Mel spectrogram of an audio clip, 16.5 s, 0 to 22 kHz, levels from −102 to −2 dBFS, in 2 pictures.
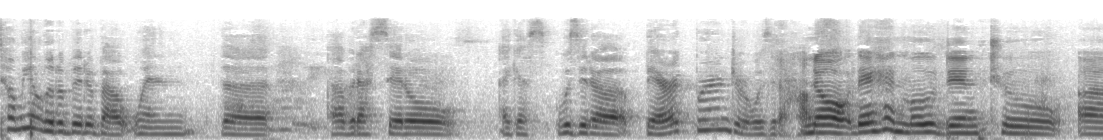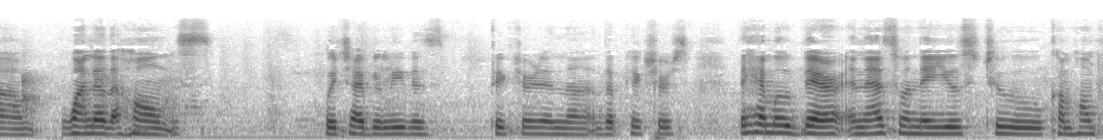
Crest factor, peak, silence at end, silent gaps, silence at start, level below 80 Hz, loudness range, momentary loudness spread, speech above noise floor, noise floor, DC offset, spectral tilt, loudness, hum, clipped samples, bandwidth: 18 dB; -14 dBFS; 0 s; none; 0 s; -66 dBFS; 7 LU; 14 LU; 26 dB; -58 dBFS; under 0.1%; -5.5 dB/octave; -32 LUFS; none; under 0.1%; 13 kHz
